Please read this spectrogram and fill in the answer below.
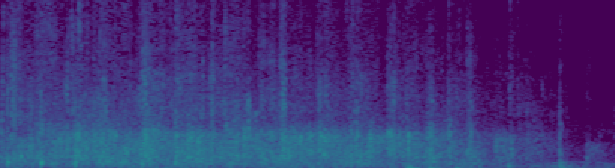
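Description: Auditorium audience applauding, a dense patter of many hands clapping that is strongest over the first couple of seconds and dies away near the end.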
